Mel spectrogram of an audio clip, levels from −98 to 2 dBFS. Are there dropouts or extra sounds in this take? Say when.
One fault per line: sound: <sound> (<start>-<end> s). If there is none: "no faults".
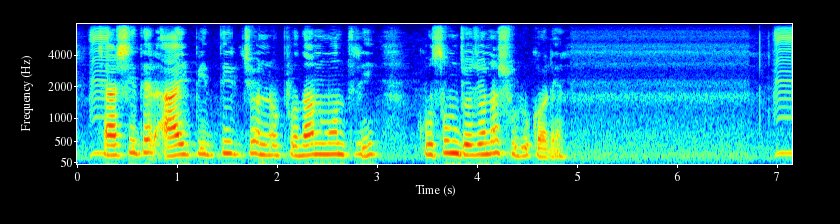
no faults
